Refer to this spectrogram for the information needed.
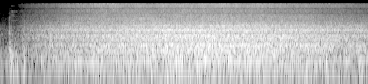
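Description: A steam train lets out a long, loud hiss as it puffs away down the track. The hiss swells within the first second and holds steady, with a low rumbling chug of the engine underneath and no voices.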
